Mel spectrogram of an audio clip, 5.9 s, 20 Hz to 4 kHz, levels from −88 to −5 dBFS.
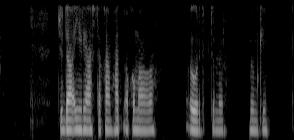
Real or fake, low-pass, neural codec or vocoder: real; 3.6 kHz; none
